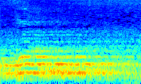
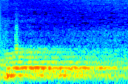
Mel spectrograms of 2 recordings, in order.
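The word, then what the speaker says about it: قل: Kemudian kul jangan sampai keliru kalau bacanya pakai klan. Pakai kaf artinya beda. Qul dari kah ini asalnya akala akalaulu yaulu aklan. Akilun kun itu artinya makan ya toh? Beda antara huruf dan kaf.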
